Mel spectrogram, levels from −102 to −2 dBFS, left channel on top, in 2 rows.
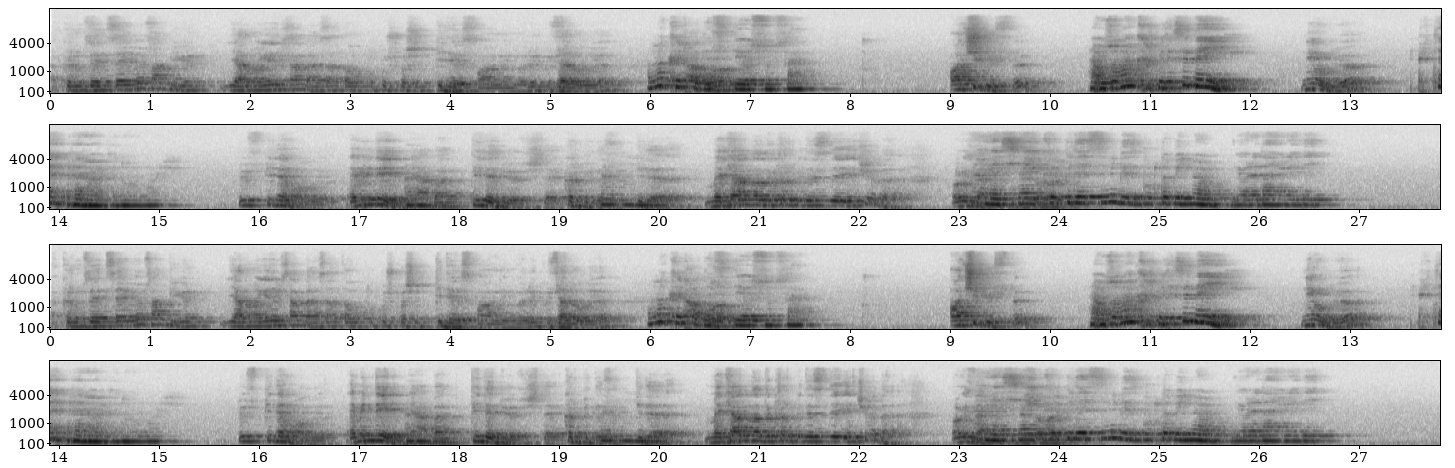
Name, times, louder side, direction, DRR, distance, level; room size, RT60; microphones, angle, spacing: voice 1, 0.0-5.6 6.3-6.8 9.0-9.8 10.9-11.2 12.5-13.1 15.8-20.2 20.5-22.6 22.9-23.3 23.6-24.0, right 1 dB, 55° right, -4 dB, 2.9 m, -28 dB
voice 2, 6.0-7.6 10.4-11.8 13.8-15.0 17.5-17.9 19.4-20.1 23.1-26.6, left 1 dB, 30° left, -2 dB, 1.2 m, -22 dB
12.5 x 5.7 x 3.9 m, 0.86 s
head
